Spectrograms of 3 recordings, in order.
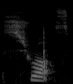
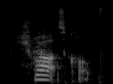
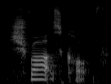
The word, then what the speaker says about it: Schwarzkopf: long time so this is a mousse by shruts I can obsess SWOTs cough cough Schwarz cop that's how you say it I did do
